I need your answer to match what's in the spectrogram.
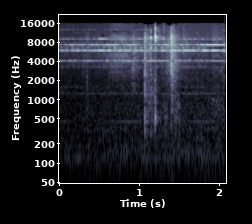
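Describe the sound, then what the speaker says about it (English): A telephone rings faintly in a quiet room, two or three brief electronic trills over a low steady hum. "Be right back, phone's ringing."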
